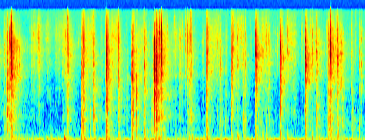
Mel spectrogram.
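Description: A tarot deck being shuffled by hand, the cards tapping and slapping together in quick, irregular clicks, several a second.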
